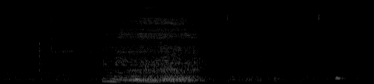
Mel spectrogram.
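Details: Two friends snoring at each other the night after a party: a single rough, rumbling snore rises and fades over about a second in a quiet room with faint background noises; snoring.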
